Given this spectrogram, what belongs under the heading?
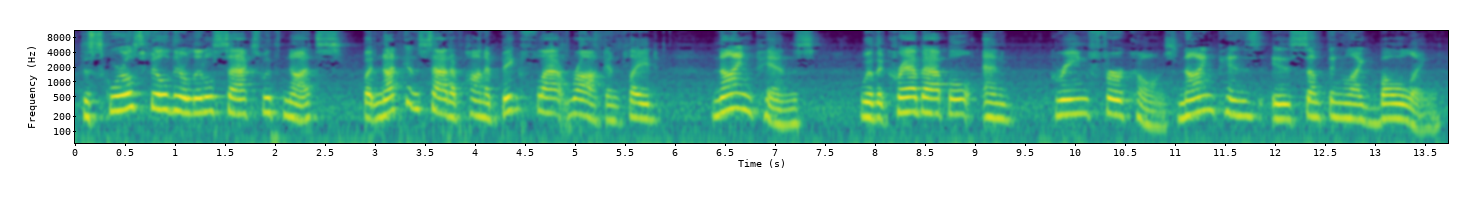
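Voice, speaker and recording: Lady teacher doing story time for little kids, real slow, chatty asides and questions, bit of background noise. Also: mid-range voice, expressive. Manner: simple explaining, often asking the young listeners questions. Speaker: teacher reading a picture book to children. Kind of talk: storybook read-aloud with chatty asides to children.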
